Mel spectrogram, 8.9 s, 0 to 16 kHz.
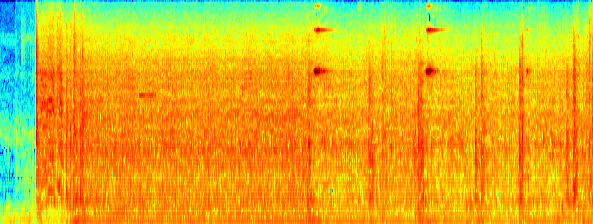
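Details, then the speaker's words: John Deere 4052R tractor with H180 front loader, engine running: two short, sharp high squeaks as the loader stand moves back and forth while raising and lowering, rubbing against the brush guard's fixed fork; owner may try grease. "So as you can see, that entire stand is kind of moving forward and backward as I raise and lower the loader there, causing that squeak."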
